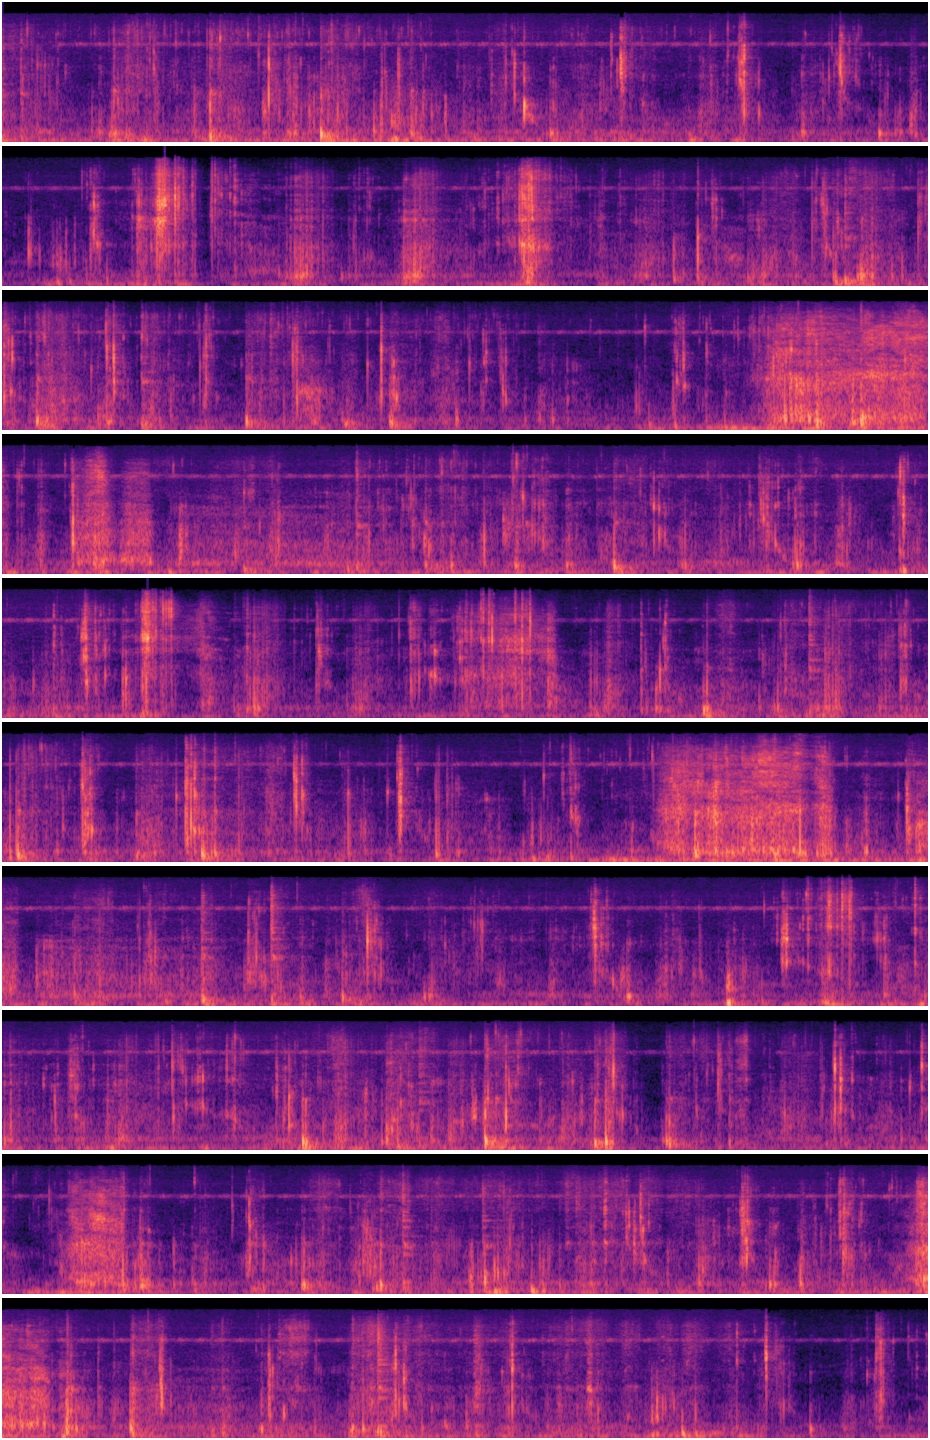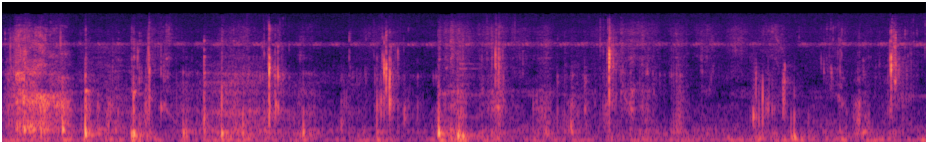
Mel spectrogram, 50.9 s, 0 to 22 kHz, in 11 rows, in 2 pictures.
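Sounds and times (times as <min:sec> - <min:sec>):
chewing and crunching: 0:00.0 - 0:50.9.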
